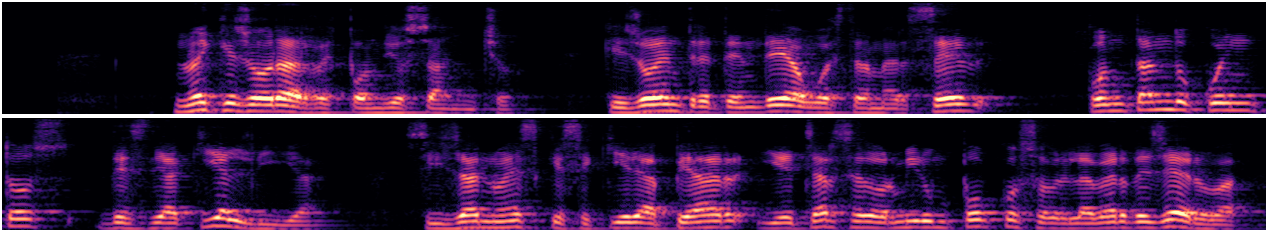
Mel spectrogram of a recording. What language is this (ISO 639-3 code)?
spa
